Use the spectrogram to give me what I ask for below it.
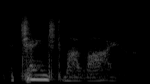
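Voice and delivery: slow, moved whisper; very soft, heartfelt hush; hushed sincerity. Real, not acted. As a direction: let it out on a breath, slowly. Moved testimony.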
